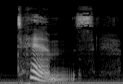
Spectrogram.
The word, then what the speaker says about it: Thames: It's called the Thames River. Thames, but it's spelled T-H-A-M-E-S, like Thames.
